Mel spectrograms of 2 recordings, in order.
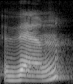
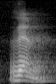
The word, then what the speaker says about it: them: Because there's a strong pronunciation which is them. But there's also a weak and unstressed pronunciation. them them. So it's just that vowel sound that sounds more relaxed and unstressed.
